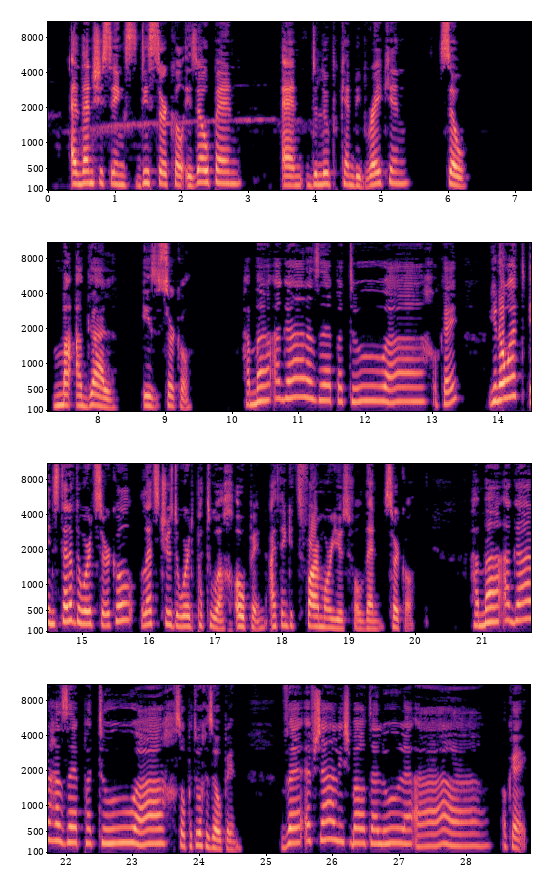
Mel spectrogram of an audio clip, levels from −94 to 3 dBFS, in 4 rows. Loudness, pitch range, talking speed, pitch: -17 LUFS, 200-285 Hz, 105 wpm, 230 Hz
